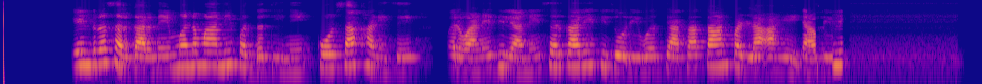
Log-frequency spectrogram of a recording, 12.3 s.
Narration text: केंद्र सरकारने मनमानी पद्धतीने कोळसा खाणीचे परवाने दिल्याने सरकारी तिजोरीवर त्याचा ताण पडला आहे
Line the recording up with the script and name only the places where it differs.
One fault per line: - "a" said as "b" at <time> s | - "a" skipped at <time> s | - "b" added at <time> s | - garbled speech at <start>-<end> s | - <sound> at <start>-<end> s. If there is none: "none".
- garbled speech at 10.0-10.5 s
